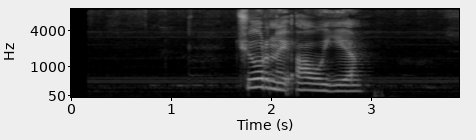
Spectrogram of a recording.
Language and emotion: Russian, neutral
